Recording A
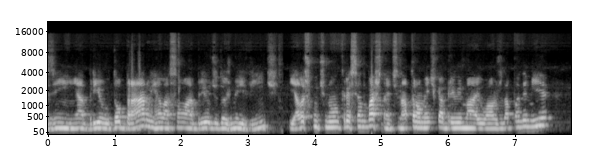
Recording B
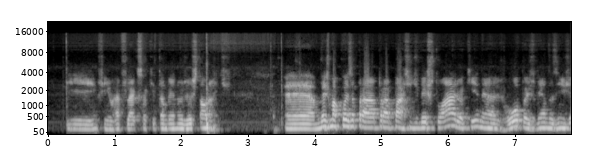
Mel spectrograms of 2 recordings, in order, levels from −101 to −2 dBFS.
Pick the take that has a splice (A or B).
A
